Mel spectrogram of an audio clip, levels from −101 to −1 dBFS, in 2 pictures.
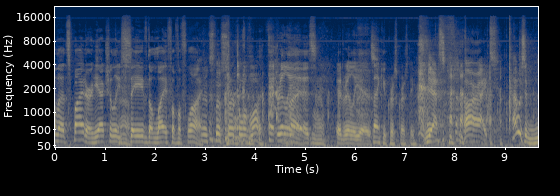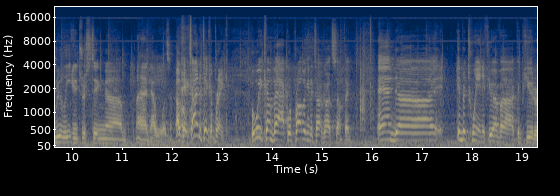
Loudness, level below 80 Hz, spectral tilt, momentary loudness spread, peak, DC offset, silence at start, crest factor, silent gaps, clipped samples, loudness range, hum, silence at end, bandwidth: -35 LUFS; -56 dBFS; -4.5 dB/octave; 7 LU; -16 dBFS; under 0.1%; 0 s; 20 dB; none; under 0.1%; 2 LU; none; 0 s; 17 kHz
